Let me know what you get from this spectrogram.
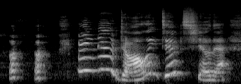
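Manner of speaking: badly faked British accent, laughing. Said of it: "that's my worst [name] accent ever".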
